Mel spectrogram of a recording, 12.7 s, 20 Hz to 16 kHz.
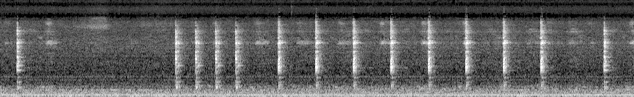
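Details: MRI scanner gradient noise from a GE MRI system during a daily quality-assurance scan of a 150mm head TLT phantom in a head coil: sharp, regular knocking taps about 80 a minute over a steady low hum.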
